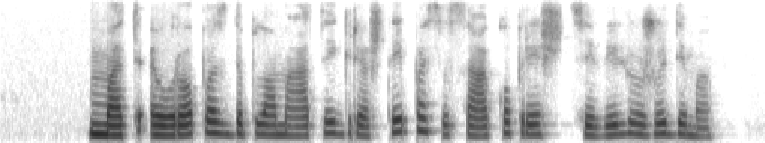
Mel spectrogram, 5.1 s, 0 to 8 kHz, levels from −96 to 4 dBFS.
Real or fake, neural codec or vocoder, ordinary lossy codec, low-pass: real; none; Opus, 16 kbps; 7.2 kHz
